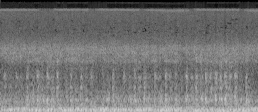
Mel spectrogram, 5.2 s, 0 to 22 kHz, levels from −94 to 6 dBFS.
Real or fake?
real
